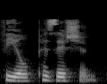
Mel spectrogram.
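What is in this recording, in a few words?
"field position", English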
